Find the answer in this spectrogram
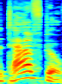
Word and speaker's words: TAFTA: the ttip as the tafta for the transatlantic Free Trade Agreement well and obviously because it rhymes with NAFTA and cfta but I need to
